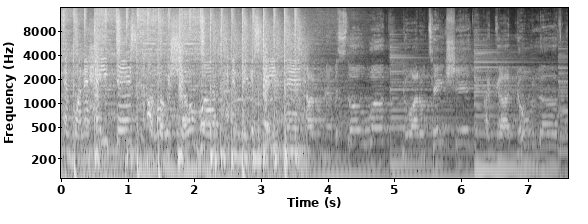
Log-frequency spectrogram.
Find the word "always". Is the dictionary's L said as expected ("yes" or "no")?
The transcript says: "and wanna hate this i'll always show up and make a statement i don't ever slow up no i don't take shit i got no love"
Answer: no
